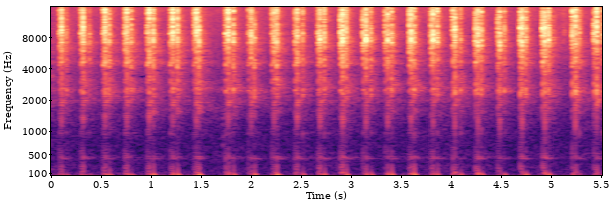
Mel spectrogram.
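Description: A green aluminum beverage can, held at an angle, is tapped with fingertips and nails in a quick, uneven run of about two dozen taps. Each tap gives a dull, low thump with a bright, tinny click on top that dies away almost at once.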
